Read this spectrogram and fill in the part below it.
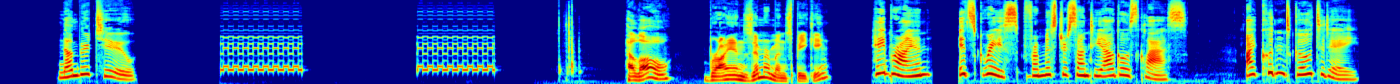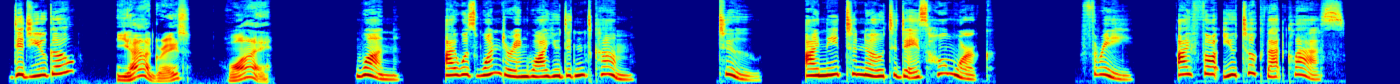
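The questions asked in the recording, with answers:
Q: Yeah, Grace. Why?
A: 2: I need to know today's homework.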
